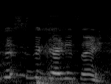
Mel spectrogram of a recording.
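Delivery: high giggly delight; laughing. Real, not acted. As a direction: laugh through the words. Laughing at the bit.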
